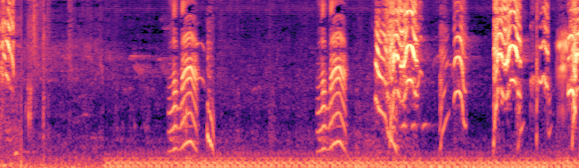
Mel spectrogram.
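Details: Talking pet parrot known as Mithu: after a quiet start, wavering harmonic chattering phrases come in short bursts, growing louder and faster toward the end with shrill squawks, over a steady low engine-like drone.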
